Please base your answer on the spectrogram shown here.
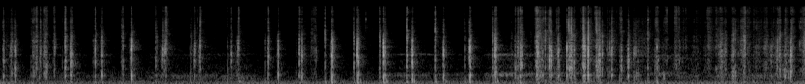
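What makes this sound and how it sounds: Fingertips flick and scratch the ridged side of a yellow, palm-sized, solid polymer foam Scrub Daddy sponge held upright. The result is around forty quick, dry, bright ticks and scratchy snaps in an irregular, brisk rhythm. Each one dies away almost instantly over a faint low background hum.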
